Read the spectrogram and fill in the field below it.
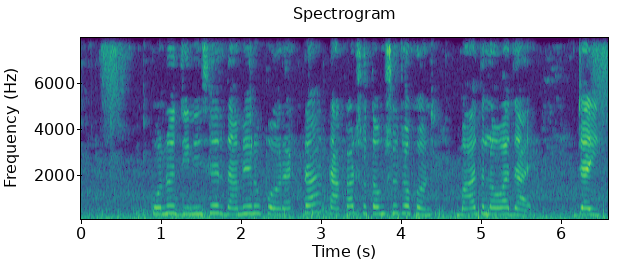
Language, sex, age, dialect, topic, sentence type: Bengali, female, 18-24, Western, banking, statement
